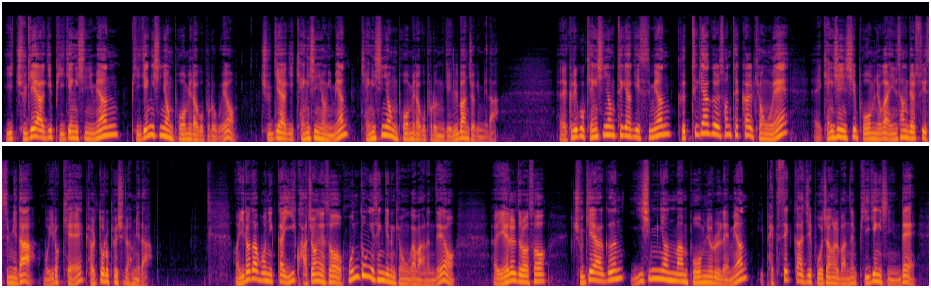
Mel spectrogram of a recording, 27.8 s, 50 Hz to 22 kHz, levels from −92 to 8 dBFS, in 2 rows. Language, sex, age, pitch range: Korean, male, 30-49, 115-170 Hz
